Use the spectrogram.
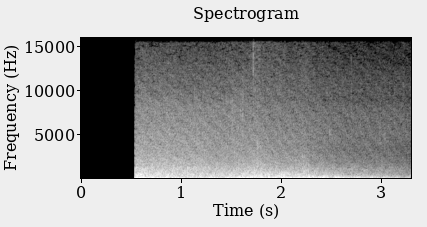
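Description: Steady rain in an AI-generated scene, a broad, dense hiss that starts abruptly after a short silence and holds at constant strength, then eases slightly toward the end, with no voices.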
